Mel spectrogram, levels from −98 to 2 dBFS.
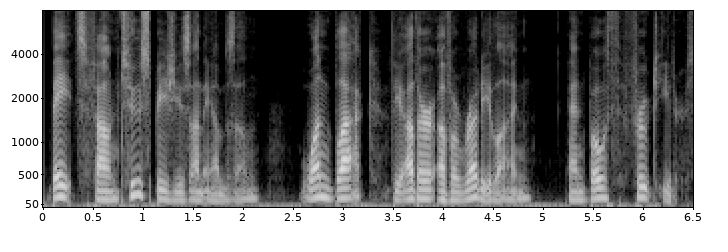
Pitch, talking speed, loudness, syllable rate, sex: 130 Hz, 165 wpm, -21 LUFS, 4.9 syllables/s, male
